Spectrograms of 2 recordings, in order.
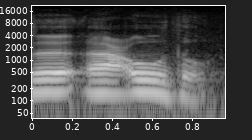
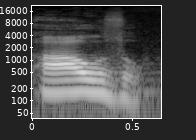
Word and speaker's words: أعوذ: The first one is a'udhu. Sometimes it is pronounced like auzu.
